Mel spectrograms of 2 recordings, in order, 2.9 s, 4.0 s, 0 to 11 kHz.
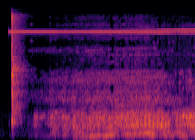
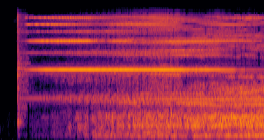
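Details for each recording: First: Motor driven by a frequency inverter with the PWM carrier frequency raised back to 5 kHz: a low, soft hum with a faint high tone, much quieter than the harsh noise at 3 kHz. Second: An electric motor on a frequency inverter with the PWM carrier frequency lowered from 5 kHz to 1 kHz gives a loud steady high-pitched whine with stacked tones around 1–8 kHz. The low switching frequency makes the noise audible.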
